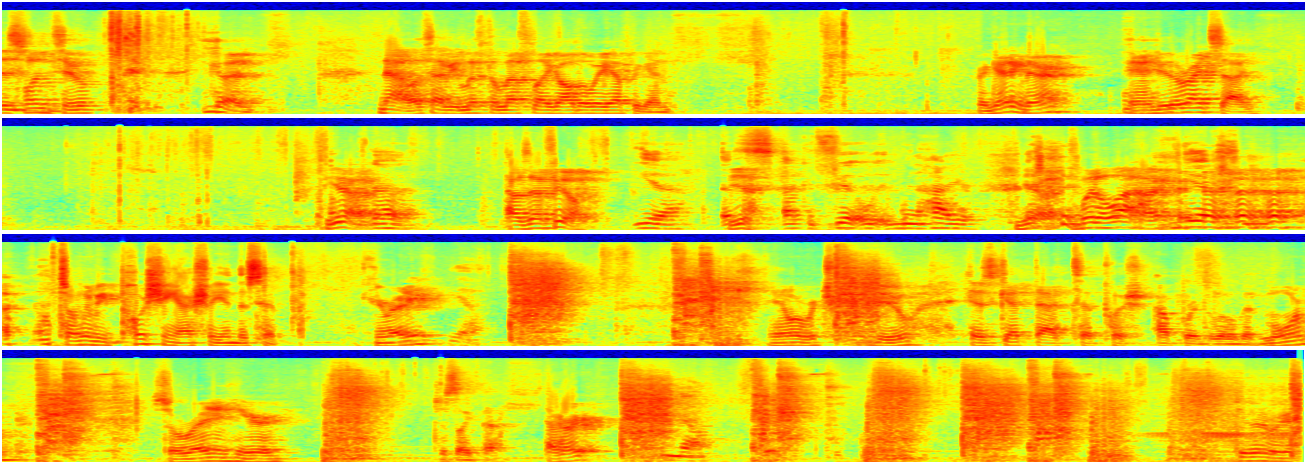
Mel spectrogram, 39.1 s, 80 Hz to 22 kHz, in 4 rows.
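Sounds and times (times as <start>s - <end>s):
steady low hum: 0.0s - 39.0s
thud of chiropractic thrust: 31.8s - 32.3s, 34.0s - 39.0s.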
